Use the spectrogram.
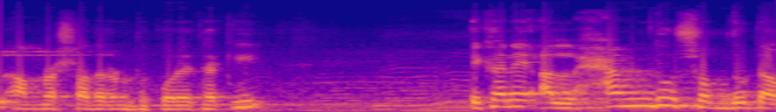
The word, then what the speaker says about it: الحمد: এখানে আলহামদু শব্দটা উচ্চারণ করার ক্ষেত্রে হাহুত্তি এর জায়গাটায় সাধারণত আমরা হাই হাওয়া যেটা আছে এই হরফটা উচ্চারণ করে থাকি।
